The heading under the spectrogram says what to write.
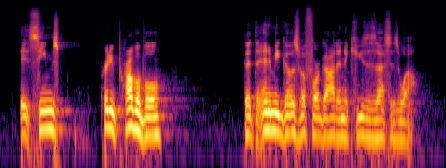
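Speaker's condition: No condition

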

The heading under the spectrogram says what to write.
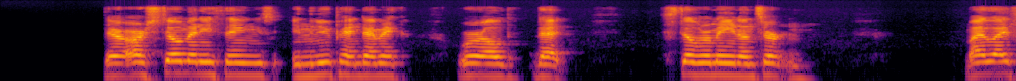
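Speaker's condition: Cerebral palsy; since childhood, ongoing muscle control difficulties, physical therapy; muscle control issues, sudden spasms

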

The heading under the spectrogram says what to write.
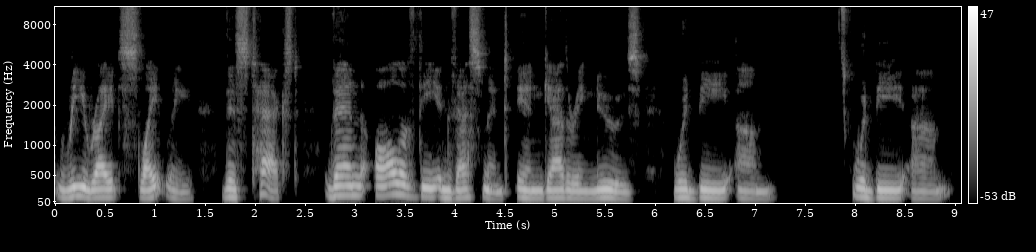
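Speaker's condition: No condition

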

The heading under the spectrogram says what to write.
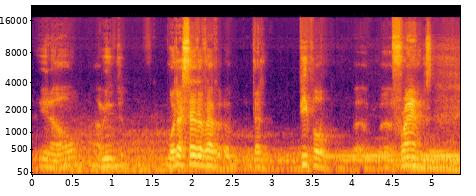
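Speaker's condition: Aphasia after stroke; ongoing aphasia

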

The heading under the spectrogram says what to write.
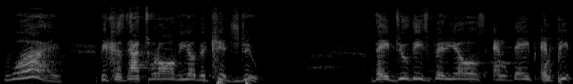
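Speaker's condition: No condition

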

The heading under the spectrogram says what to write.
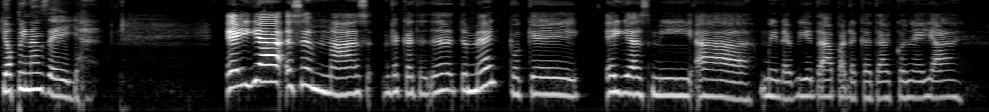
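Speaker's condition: Down syndrome; 24 years old; often answers for her

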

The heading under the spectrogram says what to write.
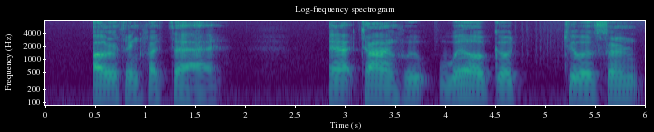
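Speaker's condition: Down syndrome; extra chromosome

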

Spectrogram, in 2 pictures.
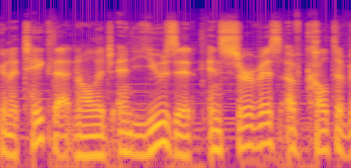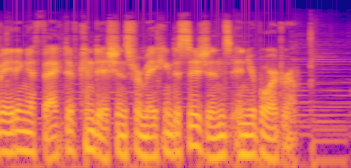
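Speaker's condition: No condition

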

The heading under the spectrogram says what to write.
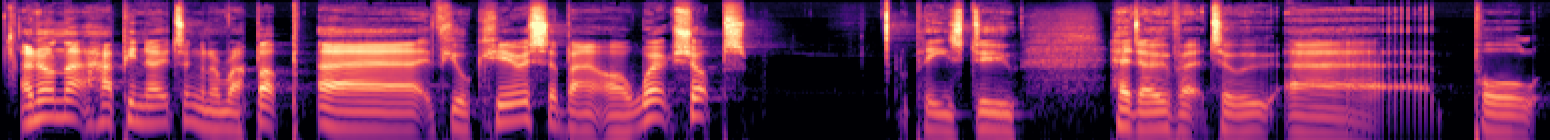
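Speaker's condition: No condition

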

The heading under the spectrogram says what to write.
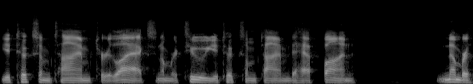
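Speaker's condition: No condition

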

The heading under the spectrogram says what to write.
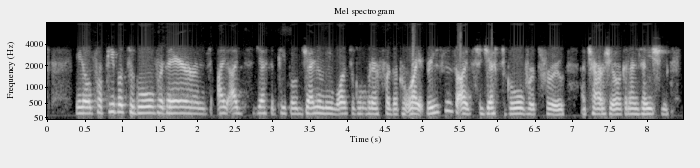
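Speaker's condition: Cleft palate; congenital, parents' Chernobyl radiation exposure, premature, over twenty surgeries, leg amputated, prosthetic limb age 12

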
